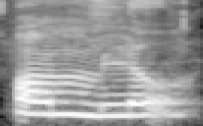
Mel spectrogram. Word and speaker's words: অম্ল: সঙ্গে যুক্ত রয়েছে তাই এখানে ম এর উচ্চারণ দুইবার করতে হবে তাই শব্দটি শুদ্ধ উচ্চারণ হবে অম্ল একইভাবে বিশ্লেষণ শব্দটি শুদ্ধ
